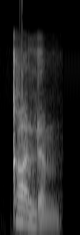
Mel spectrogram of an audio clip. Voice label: "column", Indian

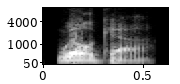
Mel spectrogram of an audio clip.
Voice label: "wilga", American

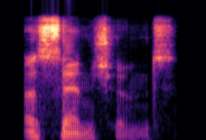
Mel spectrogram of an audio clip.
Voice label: "assentient", British

